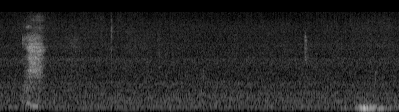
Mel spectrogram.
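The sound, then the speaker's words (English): A faint rumble of thunder rolls in near the end, low and brief, over a steady background hiss with a short muffled burst early on. “What was that? Is that thunder?”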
